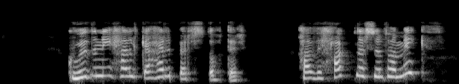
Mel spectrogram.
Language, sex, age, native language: Icelandic, female, 13, Icelandic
